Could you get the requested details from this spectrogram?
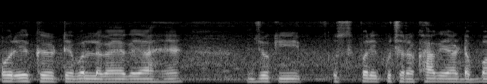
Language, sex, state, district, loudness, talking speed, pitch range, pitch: Hindi, male, Jharkhand, Deoghar, -21 LUFS, 160 wpm, 130-140 Hz, 135 Hz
